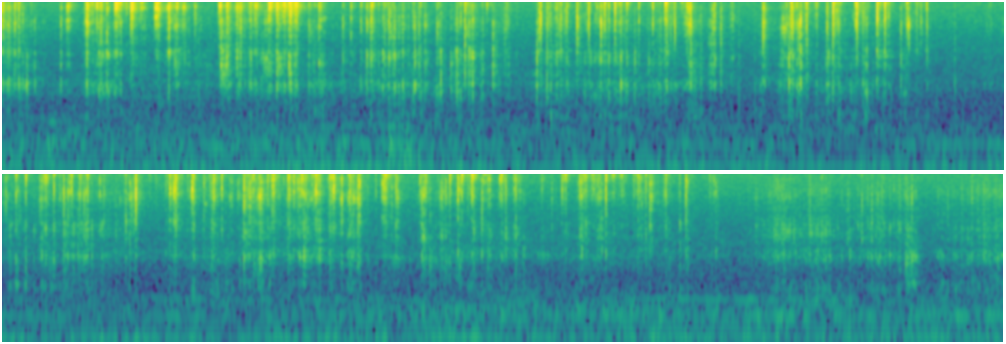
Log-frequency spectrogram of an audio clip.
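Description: Long nails scratch over a red plastic paddle hairbrush as it is turned from its back to its bristles, making a dense, continuous crinkly scratching with bright, rapid ticks. A steady low hum sits underneath throughout at an even, moderate level.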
